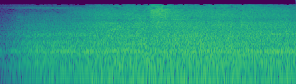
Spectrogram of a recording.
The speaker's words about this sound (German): Ich möchte Sie auch heute nicht anlügen. Wir sitzen schon seit ein paar Minuten im Zug äh, weil bis wir dann verkabelt sind und, und unseren Platz gefunden haben.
